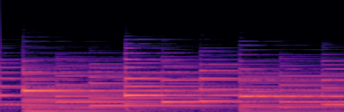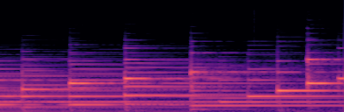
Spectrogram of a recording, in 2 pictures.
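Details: Gentle piano music plays slow, sustained chords and melody notes, with no birds or other animals audible.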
